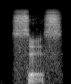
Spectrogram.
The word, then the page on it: syce: British English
